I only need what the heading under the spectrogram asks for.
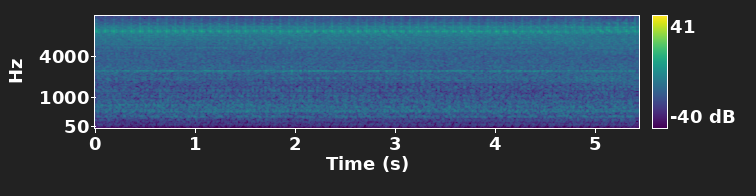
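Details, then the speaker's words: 2018 Hyundai Elantra 2.0L with codes P0017 and P0301, idling during lab-scope cam sensor test: uneven, lumpy idle at about four beats a second, engine shaking; cylinder misfire from failed ignition coil and fouled spark plug. "So, now I'm going to go in the vehicle and start the engine. So, let's see what we got. Okay. So, as you can hear, the engine is shaking like"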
